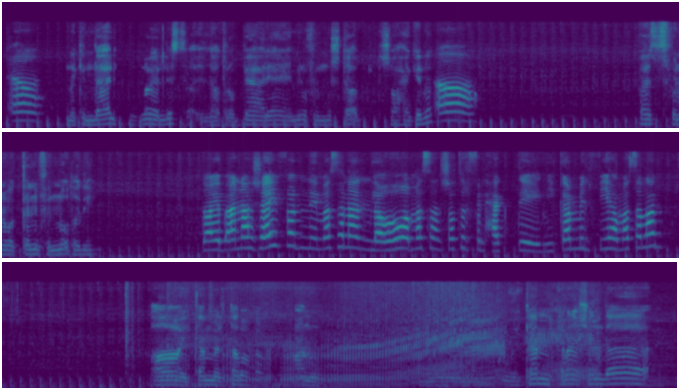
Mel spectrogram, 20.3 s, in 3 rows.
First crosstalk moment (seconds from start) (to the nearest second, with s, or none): none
